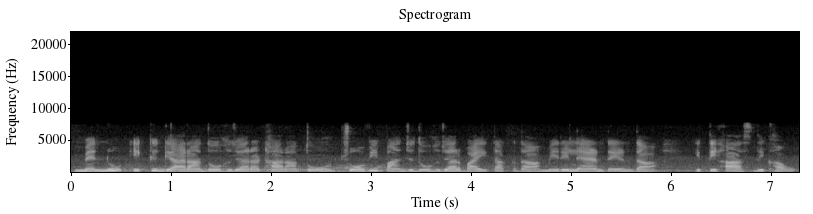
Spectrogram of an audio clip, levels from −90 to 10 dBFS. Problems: none marked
